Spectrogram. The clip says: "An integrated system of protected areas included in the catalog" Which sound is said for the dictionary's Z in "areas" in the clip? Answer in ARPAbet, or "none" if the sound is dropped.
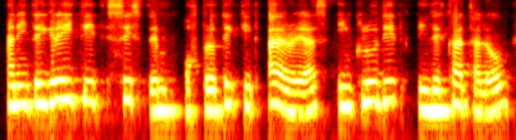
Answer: S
